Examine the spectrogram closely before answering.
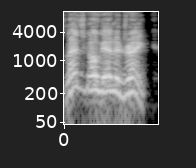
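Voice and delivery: high, loud party call. Retold or imitated. Geraldine as the song ends, imitated loud call. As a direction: imitate someone calling friends off the floor.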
